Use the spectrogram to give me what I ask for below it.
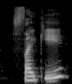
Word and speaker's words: psyche: N that's right and which constant is pronounced in the PS sound spelling pattern psyche pseudonym psychologist we only hear we only pronounce the s in that nice work let's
